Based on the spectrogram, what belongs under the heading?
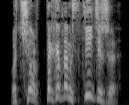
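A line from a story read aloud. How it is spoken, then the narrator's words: Shouted back. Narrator (Russian): крикнул в ответ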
